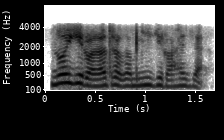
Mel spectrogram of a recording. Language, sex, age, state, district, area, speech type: Manipuri, female, 30-45, Manipur, Imphal West, urban, conversation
